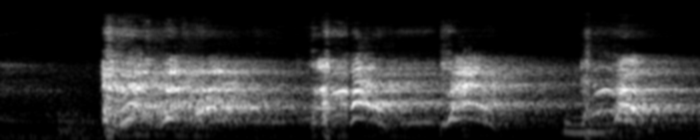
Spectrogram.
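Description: Four forceful, voiced, exaggerated coughs from an adult, acted as an angry or emotional cough.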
